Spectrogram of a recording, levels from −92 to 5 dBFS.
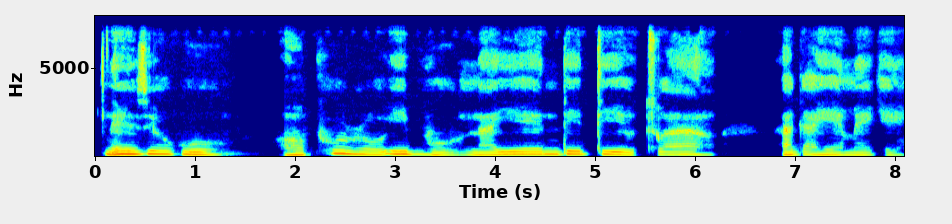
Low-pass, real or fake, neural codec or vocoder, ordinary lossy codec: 7.2 kHz; real; none; none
